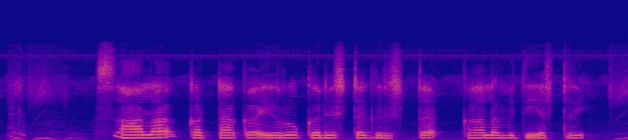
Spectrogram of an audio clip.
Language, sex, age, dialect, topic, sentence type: Kannada, male, 18-24, Dharwad Kannada, banking, question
